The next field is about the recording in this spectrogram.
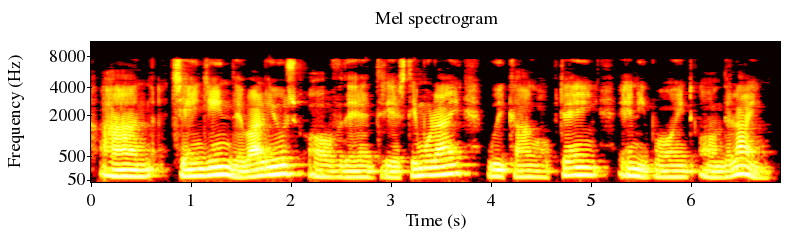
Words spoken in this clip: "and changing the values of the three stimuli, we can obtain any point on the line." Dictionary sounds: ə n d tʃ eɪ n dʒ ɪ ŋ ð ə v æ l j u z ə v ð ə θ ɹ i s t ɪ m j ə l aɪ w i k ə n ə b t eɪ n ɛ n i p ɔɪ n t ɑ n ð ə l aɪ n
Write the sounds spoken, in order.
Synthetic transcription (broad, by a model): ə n tʃ eɪ n dʒ ɪ ŋ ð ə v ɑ l j u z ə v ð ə t ɹ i s t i m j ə l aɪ w i k ə n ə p t eɪ n ɛ n i p ɔɪ n t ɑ n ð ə l aɪ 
